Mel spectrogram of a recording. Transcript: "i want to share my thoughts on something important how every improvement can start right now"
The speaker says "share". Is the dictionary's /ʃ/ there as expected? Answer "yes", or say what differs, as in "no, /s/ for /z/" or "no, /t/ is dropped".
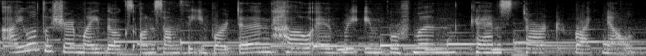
yes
